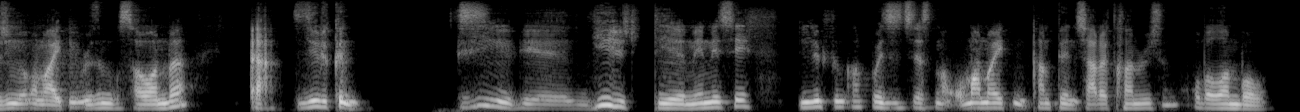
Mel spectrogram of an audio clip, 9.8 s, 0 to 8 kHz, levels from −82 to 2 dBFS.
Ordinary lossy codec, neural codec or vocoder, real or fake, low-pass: none; codec, 16 kHz, 0.5 kbps, X-Codec, HuBERT features, trained on balanced general audio; fake; none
